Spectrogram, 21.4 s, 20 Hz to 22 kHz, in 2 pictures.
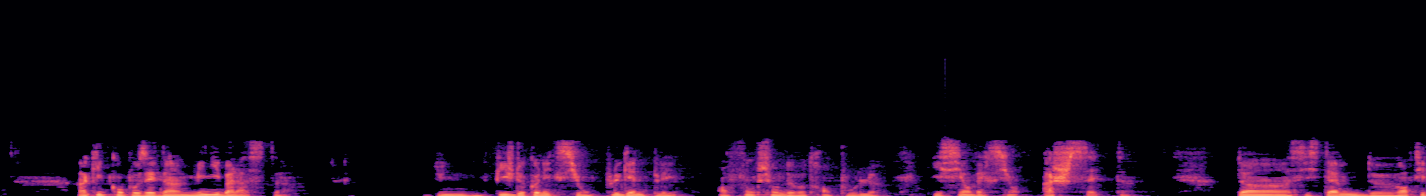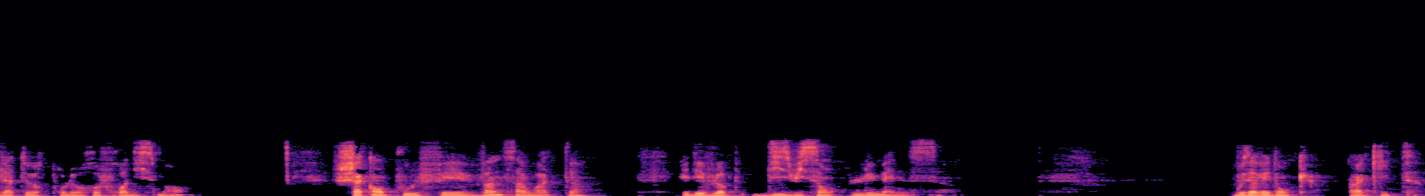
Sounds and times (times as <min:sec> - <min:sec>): Speech: 0:00.0 - 0:02.2, 0:03.2 - 0:12.2, 0:12.8 - 0:17.9, 0:20.0 - 0:21.3.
